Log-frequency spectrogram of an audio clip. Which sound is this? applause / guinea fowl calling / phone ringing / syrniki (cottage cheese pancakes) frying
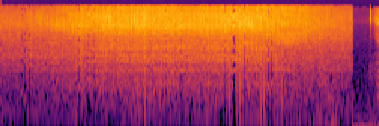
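syrniki (cottage cheese pancakes) frying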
